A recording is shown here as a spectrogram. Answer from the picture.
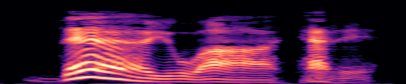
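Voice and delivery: slow, low, measured official; a hint of a weighty minister; slow low Fudge voice. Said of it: "said a voice".

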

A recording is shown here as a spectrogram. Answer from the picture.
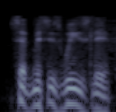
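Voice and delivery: ordinary delivery

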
